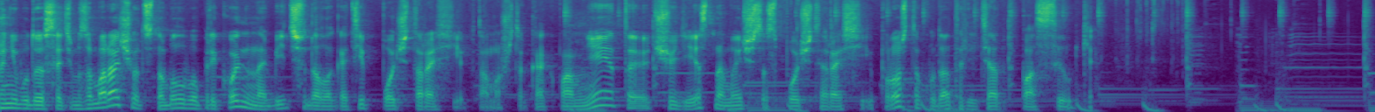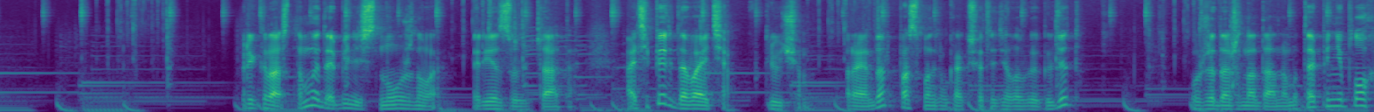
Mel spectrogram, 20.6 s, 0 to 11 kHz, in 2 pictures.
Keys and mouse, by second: 5.4-5.8 shift+middle drag, 7.2 space, 14.1 space, 15.0-15.4 middle drag, 18.5 middle click, 19.4 KP_0.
